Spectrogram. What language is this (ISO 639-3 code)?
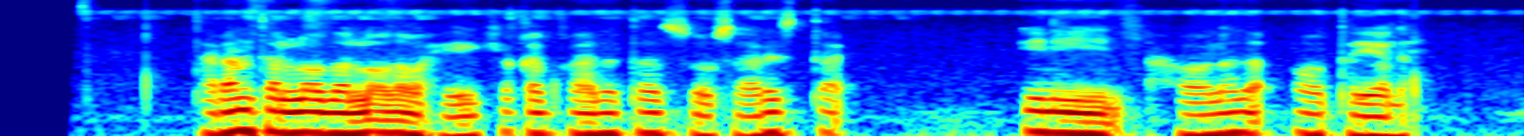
som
